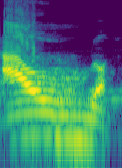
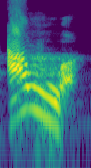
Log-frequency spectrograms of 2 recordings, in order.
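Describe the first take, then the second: First: The word has an added w sound. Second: The word has no added w sound. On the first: The speaker calls it wrong. "Jangan Allah. Kok ada wawunya?" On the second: The speaker calls it right. "Alif lam"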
